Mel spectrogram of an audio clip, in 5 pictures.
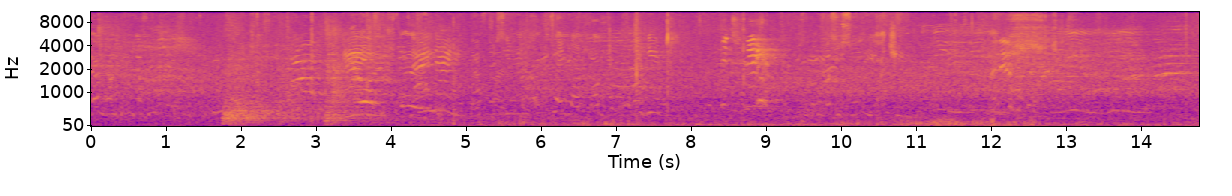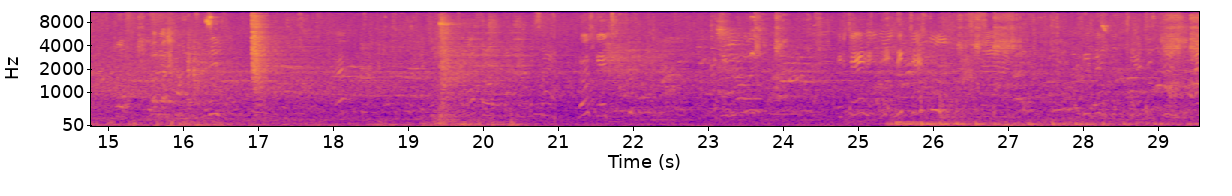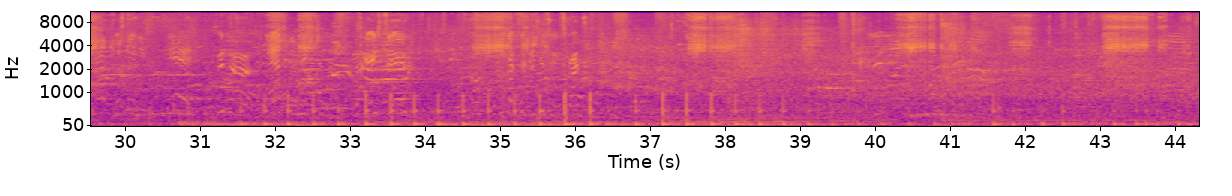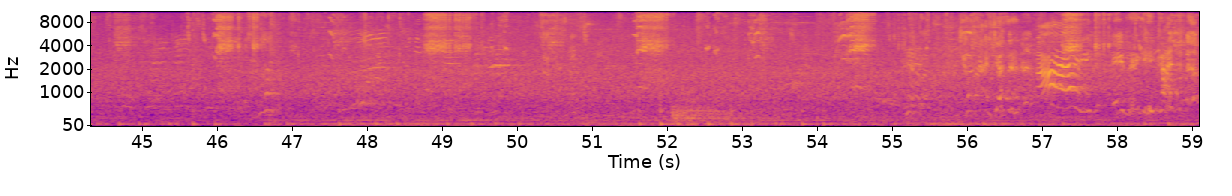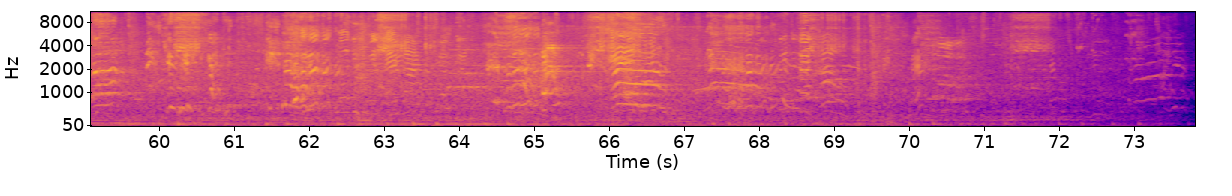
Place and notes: gotha, kjz big palais, am spielplatz - am spielplatz
kinderstimmen, geräusche vom bolzplatz, verkehr in der ferne. und irgendwas mysteriöses klopft da, keiner wusste, wo das herkommt...
Gotha, Germany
